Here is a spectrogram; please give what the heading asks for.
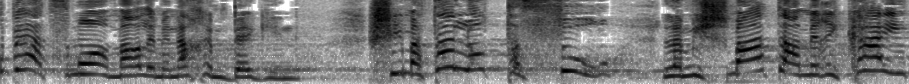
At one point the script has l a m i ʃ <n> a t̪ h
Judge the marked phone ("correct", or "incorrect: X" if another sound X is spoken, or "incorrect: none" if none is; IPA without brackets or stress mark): incorrect: m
